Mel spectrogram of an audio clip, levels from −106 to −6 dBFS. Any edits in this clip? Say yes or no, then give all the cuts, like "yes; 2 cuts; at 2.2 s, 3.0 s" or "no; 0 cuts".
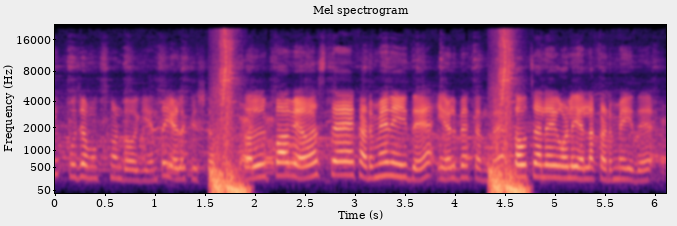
yes; 2 cuts; at 1.7 s, 4.5 s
